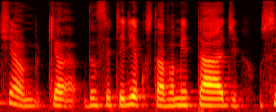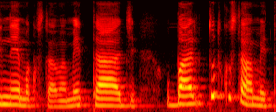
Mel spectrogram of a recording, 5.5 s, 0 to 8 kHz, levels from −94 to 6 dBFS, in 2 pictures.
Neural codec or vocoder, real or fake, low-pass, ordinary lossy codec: none; real; none; none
